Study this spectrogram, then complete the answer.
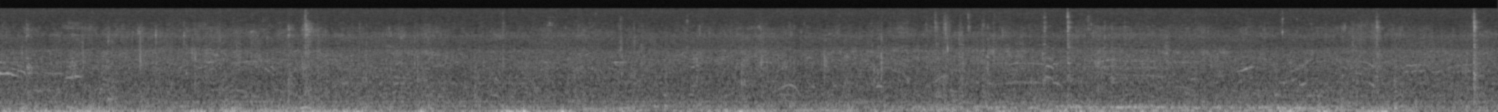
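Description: A marching band plays music across an open outdoor field.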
